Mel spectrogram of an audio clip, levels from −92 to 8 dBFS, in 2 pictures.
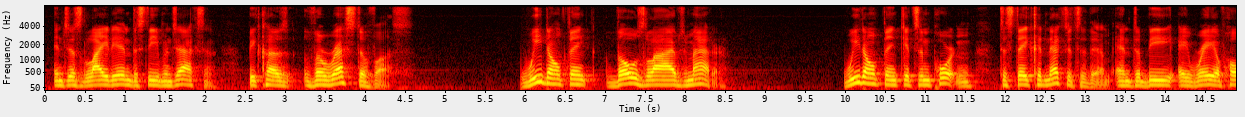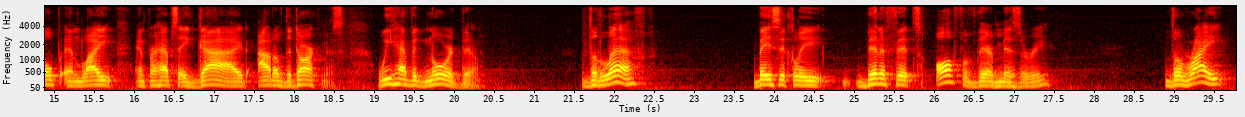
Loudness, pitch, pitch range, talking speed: -22 LUFS, 115 Hz, 100-130 Hz, 115 wpm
